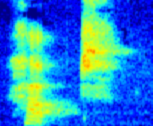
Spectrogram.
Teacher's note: at the end of the word it actually is pronounced as a P it's pronounced unvoiced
